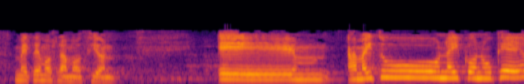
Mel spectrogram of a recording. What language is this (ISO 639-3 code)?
eus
